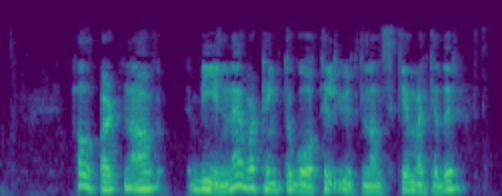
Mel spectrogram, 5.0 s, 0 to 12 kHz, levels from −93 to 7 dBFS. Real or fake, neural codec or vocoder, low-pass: real; none; 7.2 kHz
